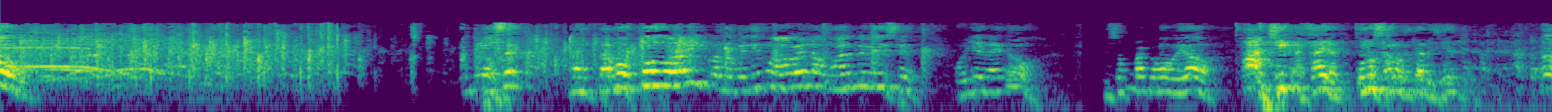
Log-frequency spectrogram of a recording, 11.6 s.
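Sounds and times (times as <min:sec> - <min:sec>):
audience applause: 0:00.0 - 0:05.8
speech: 0:03.6 - 0:11.6.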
